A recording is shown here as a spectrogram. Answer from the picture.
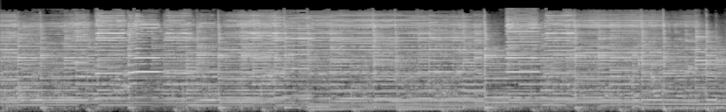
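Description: Harmonica in a neck rack playing a melody of held, changing notes over a strummed acoustic guitar, in a folk instrumental passage.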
